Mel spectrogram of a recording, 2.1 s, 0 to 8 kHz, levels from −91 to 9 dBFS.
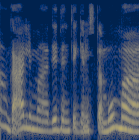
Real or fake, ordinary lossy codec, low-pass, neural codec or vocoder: real; MP3, 48 kbps; 7.2 kHz; none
